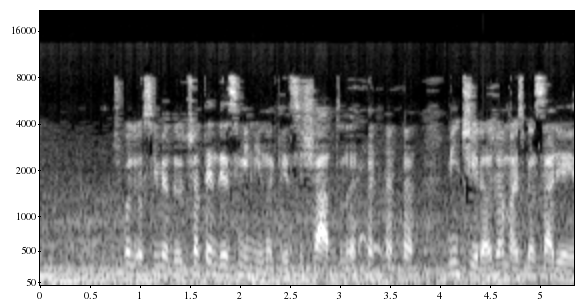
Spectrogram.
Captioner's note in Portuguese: risos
